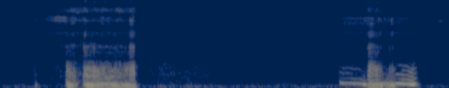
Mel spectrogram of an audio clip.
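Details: Izzy, a pet Shih Tzu, snoring indoors: two long, loud snores with a rough, buzzy, vibrating tone, one about a second long and another roughly four seconds later, separated by quiet breathing.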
